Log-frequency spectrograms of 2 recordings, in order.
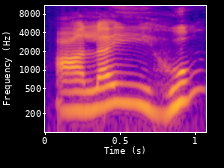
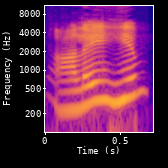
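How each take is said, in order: First: The last syllable has a u vowel. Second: The last syllable has an i vowel. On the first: This is one reader's variant reading. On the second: This is the common reading.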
